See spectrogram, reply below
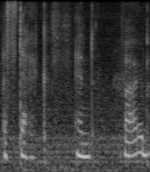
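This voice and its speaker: A woman co-hosting a casual music review chat, giggling often and chiming in with quick agreement. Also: mid-range voice, fairly even intonation, dark tone, slight background noise. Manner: giggly, agreeable, short reactions. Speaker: co-host of music review show.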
